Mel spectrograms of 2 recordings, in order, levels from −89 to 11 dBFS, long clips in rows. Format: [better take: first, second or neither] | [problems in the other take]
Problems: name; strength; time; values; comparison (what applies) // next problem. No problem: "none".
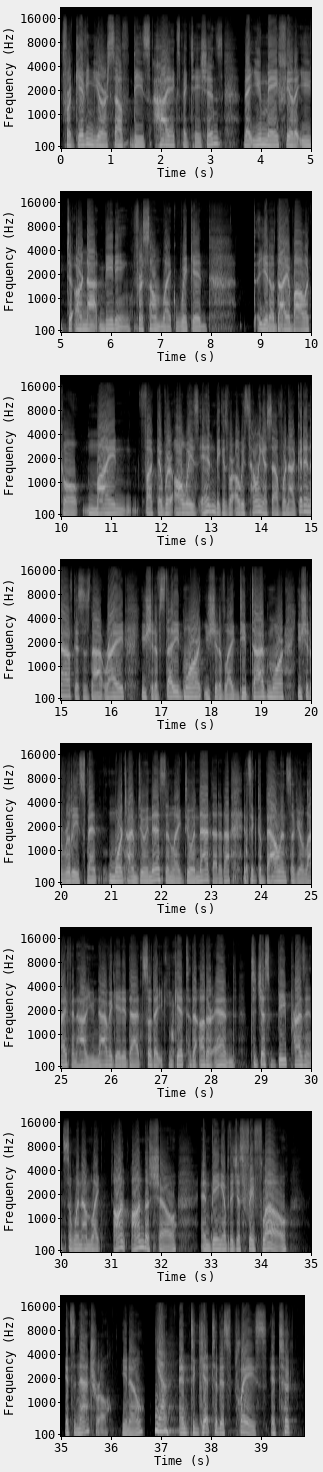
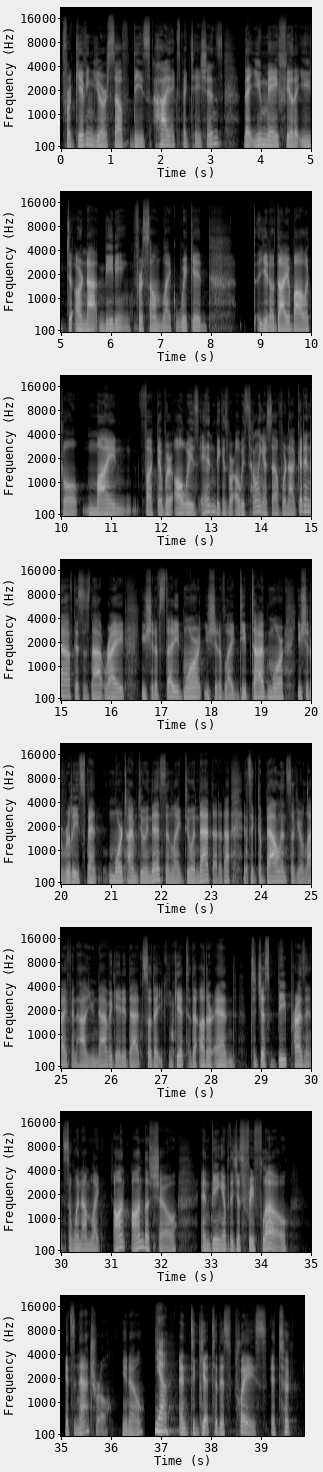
second | distortion; heavy; 7 dB below the speech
